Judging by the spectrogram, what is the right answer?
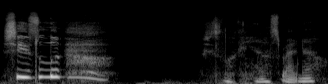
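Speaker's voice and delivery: high gasp, dropping to a hushed voice; scared child impression. Cohost imitating actor peering over a shoulder, frightened hushed child. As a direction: start squeaky, gasp, then go very quiet. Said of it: "and is like".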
